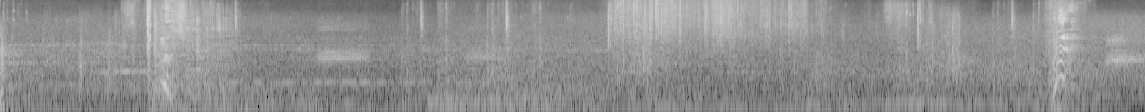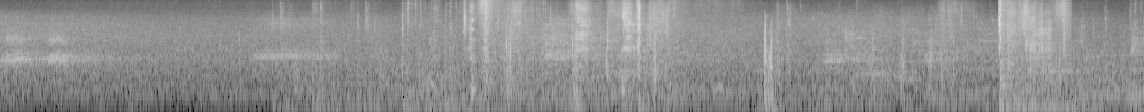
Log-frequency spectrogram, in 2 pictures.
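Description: Footsteps thud on a hollow metal floor.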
